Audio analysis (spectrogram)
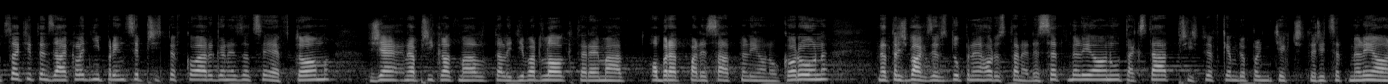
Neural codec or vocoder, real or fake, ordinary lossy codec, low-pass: none; real; AAC, 48 kbps; 10.8 kHz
